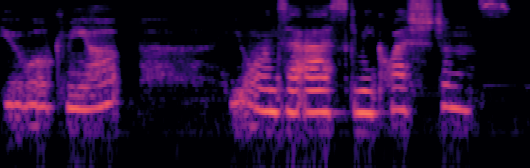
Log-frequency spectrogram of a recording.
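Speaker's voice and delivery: groaning, groggy just-woken voice. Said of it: "almost like a groan of someone waking up".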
